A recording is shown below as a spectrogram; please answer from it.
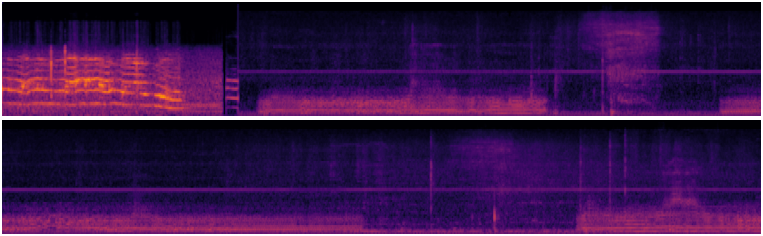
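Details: Angry domestic cat giving one loud wavering yowl at the start, then several long, low, moaning growls of a few seconds each, separated by short quiet gaps.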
